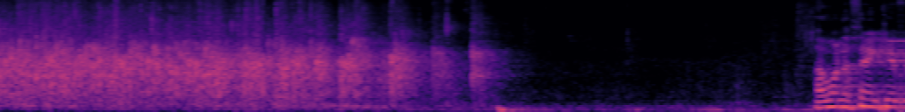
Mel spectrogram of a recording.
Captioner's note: applause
